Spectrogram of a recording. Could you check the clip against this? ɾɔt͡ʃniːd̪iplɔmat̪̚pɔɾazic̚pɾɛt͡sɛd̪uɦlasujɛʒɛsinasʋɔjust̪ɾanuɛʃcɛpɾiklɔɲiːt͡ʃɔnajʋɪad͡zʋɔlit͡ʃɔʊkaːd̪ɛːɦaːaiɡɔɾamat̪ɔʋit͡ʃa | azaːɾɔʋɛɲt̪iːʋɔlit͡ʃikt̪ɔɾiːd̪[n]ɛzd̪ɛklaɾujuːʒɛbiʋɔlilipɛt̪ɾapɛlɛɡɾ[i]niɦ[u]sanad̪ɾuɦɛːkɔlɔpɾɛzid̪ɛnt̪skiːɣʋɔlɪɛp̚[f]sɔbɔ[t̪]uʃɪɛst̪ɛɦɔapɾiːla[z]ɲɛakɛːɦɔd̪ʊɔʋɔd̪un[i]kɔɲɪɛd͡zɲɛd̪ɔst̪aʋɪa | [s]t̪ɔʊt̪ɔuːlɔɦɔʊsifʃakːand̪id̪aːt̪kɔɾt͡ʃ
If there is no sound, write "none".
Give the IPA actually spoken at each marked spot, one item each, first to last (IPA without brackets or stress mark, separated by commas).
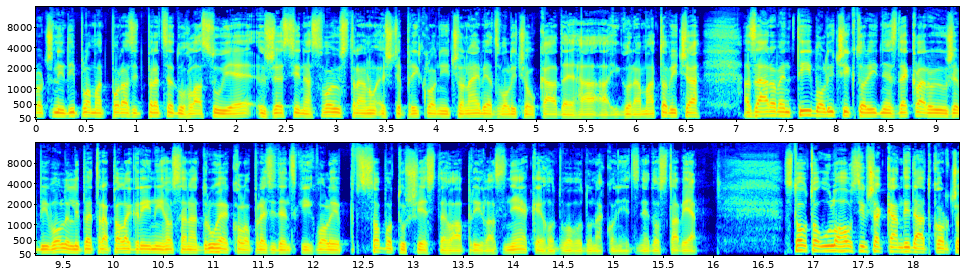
ɲ, iː, ɔ, f, t̪, z, a, s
